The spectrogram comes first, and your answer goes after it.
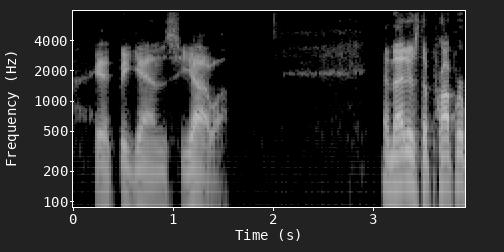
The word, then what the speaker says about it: Yahweh: It begins Yahweh and that is the proper pronunciation of the name of God as directed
